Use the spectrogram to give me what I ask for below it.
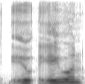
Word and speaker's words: Ewan: D23 confirmed that Ewan McGregor.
